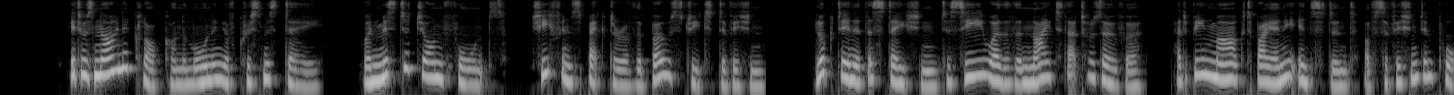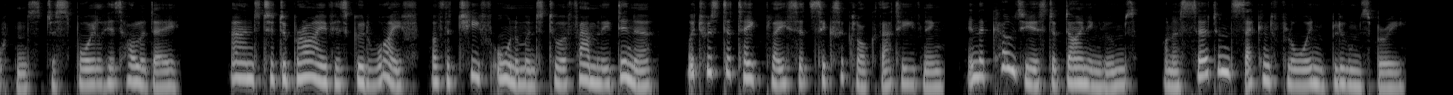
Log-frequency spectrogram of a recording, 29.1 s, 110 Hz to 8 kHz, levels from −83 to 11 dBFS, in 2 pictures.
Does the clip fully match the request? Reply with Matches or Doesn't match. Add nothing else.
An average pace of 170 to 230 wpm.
Matches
